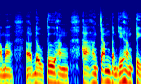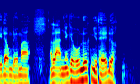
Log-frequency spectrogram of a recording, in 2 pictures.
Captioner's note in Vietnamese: khịt mũi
